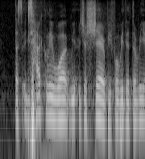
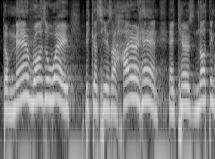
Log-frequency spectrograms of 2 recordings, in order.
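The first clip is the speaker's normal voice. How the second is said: higher, louder proclamation; full-force preaching; 10 semitones higher, 8 dB louder than usual. Acted. Pastor proclaiming Jesus as the good shepherd, preaching hard. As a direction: proclaim it with conviction.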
